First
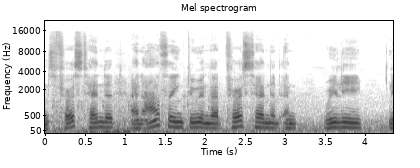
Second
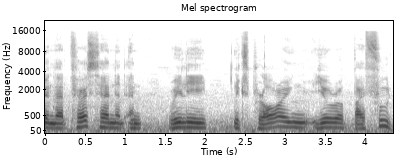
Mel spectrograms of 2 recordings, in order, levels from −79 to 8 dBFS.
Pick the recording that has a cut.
first; 1 cut; at 1.0 s

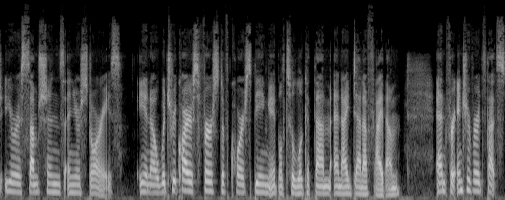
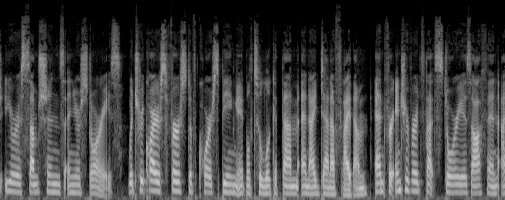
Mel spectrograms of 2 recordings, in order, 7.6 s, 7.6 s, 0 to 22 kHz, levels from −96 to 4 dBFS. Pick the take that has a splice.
second; 2 cuts; at 1.9 s, 5.5 s

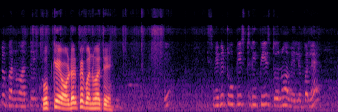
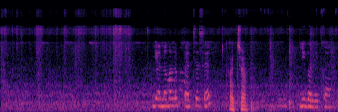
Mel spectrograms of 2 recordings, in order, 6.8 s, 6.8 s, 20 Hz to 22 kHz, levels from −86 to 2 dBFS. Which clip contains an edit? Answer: first; 1 cut; at 3.3 s

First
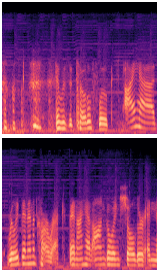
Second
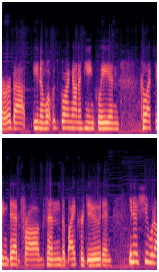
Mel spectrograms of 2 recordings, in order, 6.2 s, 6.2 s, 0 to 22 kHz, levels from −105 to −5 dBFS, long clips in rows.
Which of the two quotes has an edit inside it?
first; 1 cut; at 2.3 s

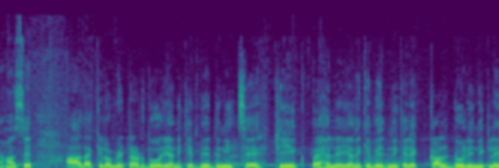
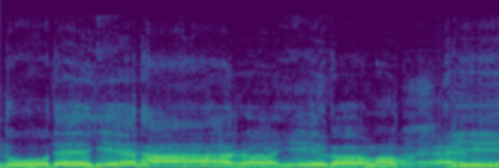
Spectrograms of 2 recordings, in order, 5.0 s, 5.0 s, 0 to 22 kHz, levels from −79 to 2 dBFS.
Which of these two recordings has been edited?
first; 1 cut; at 2.4 s

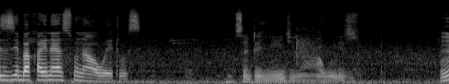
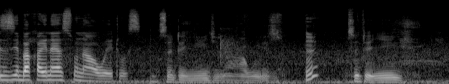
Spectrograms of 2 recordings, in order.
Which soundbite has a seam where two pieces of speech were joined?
second; 2 cuts; at 1.5 s, 3.1 s

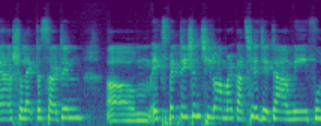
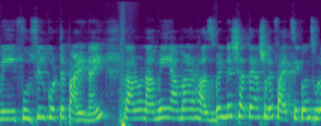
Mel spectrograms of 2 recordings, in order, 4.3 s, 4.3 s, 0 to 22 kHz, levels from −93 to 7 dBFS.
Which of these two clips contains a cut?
second; 1 cut; at 1.6 s

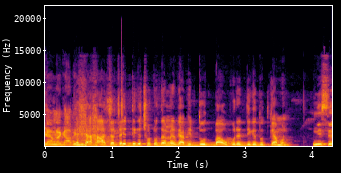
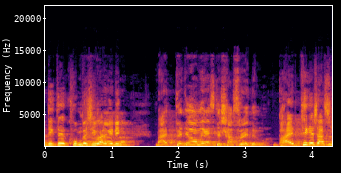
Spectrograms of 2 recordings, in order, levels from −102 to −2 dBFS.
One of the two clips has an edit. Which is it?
first; 1 cut; at 1.1 s

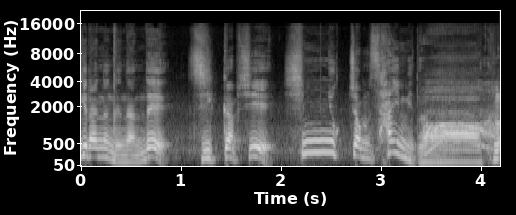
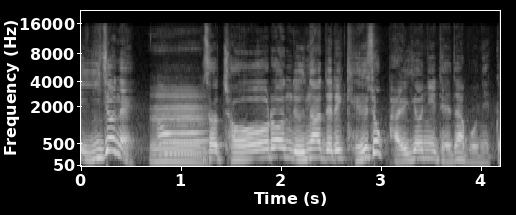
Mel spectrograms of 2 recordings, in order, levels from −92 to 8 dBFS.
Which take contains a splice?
second; 1 cut; at 1.2 s

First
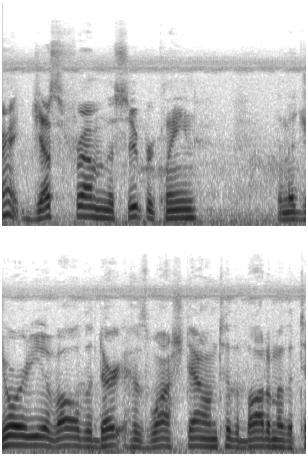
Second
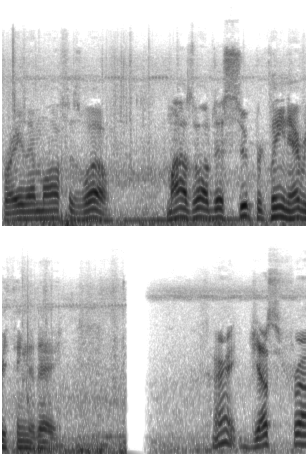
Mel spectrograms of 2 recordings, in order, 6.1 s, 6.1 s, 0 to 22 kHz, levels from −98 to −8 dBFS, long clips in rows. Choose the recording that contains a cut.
second; 1 cut; at 4.2 s

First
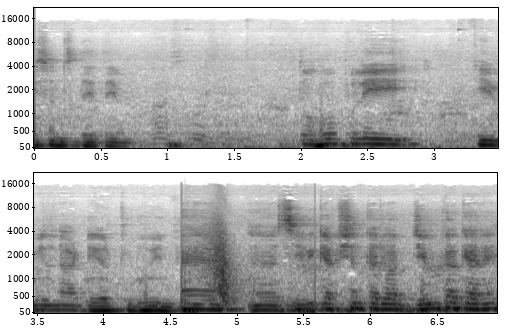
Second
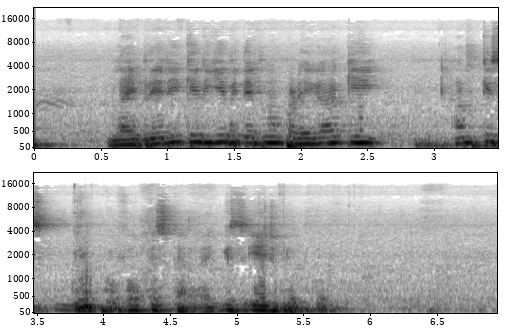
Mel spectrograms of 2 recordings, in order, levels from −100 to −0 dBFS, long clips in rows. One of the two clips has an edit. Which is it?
first; 1 cut; at 4.6 s

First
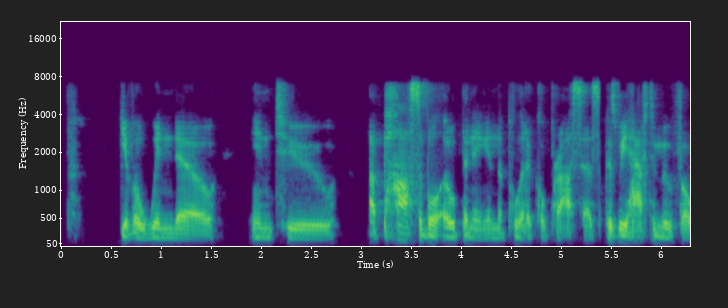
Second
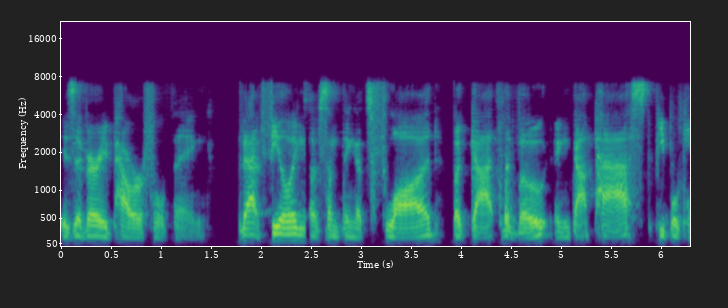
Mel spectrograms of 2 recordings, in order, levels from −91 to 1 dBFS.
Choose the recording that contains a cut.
second; 3 cuts; at 1.7 s, 2.5 s, 5.0 s

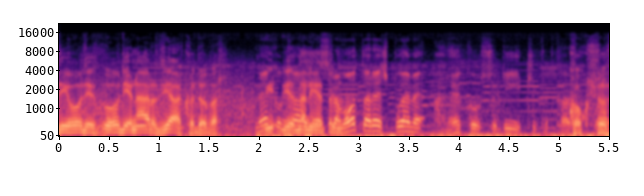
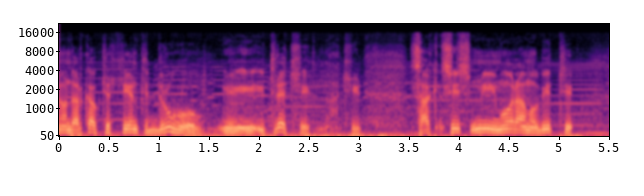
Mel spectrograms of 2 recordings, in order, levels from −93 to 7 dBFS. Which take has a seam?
first; 1 cut; at 1.9 s

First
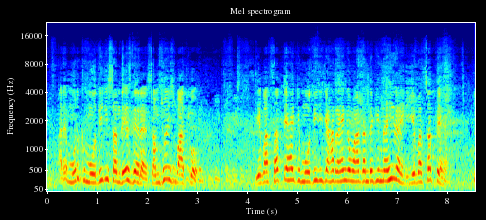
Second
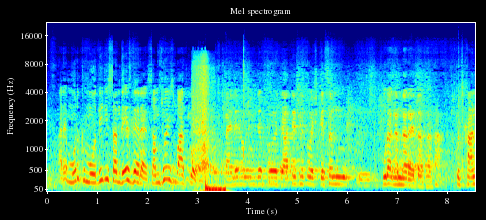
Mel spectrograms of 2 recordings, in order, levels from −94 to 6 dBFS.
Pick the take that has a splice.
second; 1 cut; at 3.5 s

